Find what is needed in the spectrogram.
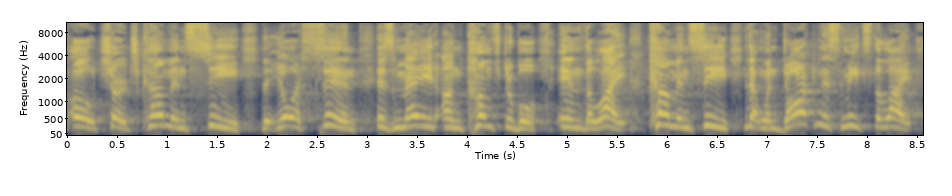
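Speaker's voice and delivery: loud, high, impassioned sermon delivery; full-force preaching. Real, not acted. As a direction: preach it out to the whole church.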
